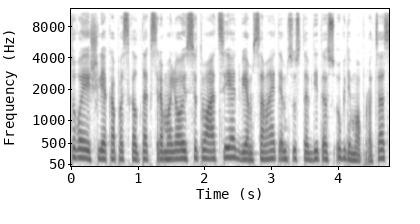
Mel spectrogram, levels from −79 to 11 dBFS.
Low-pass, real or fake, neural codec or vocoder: 10.8 kHz; fake; vocoder, 48 kHz, 128 mel bands, Vocos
